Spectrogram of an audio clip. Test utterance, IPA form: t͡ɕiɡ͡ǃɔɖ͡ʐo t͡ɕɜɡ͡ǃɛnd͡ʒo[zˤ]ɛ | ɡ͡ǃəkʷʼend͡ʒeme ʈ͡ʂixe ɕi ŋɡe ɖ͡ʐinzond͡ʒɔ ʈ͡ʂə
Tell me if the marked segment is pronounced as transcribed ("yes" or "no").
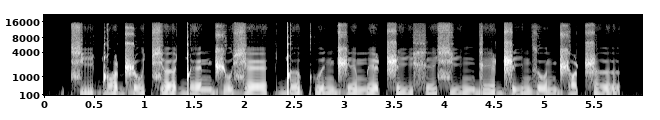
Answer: no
